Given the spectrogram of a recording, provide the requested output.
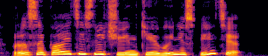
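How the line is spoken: Playful shouting. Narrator (Russian): дурачился, кричал

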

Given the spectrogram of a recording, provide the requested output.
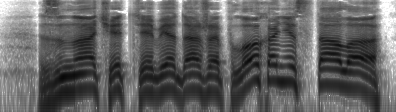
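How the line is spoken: Yelling even louder. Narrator (Russian): завопил старший администратор еще громче

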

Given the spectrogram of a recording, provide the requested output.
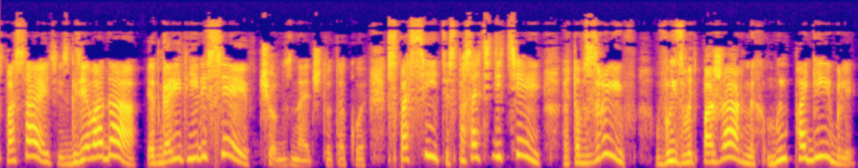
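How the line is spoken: Shrill panicked shrieking. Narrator (Russian): Весь этот гвалт покрывал визгливый голос Людмилы Сильвестровны, которая кричала уж вовсе какую-то чепуху

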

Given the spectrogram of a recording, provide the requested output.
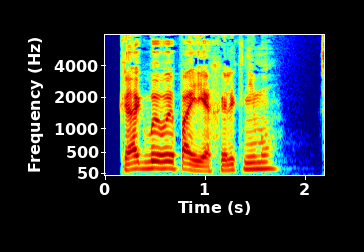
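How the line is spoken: Laughing. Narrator (Russian): сказал, смеясь, Дебре

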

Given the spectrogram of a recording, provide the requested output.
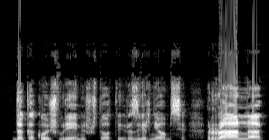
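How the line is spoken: Shouting. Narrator (Russian): крикнул Егор

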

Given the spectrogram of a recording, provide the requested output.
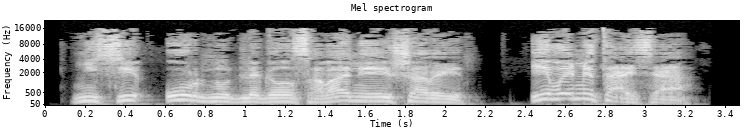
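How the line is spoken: Rough. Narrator (Russian): добавил он грубо

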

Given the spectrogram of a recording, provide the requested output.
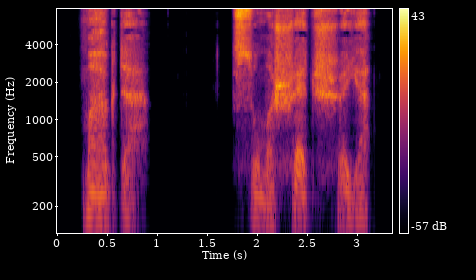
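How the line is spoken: Heated whisper. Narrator (Russian): сказал он жарким шепотом

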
